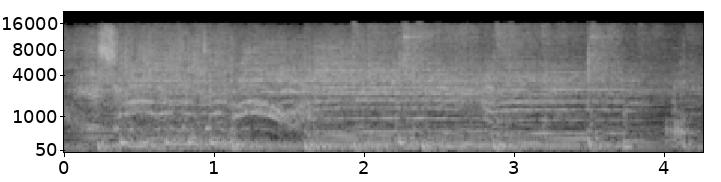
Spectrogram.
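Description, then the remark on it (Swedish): A voice imitates screamed metal vocals: a loud, raspy, sustained yell lasting about four seconds, harsh and strained, with no other talk. “De sjunger skrik åt djävulen.”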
